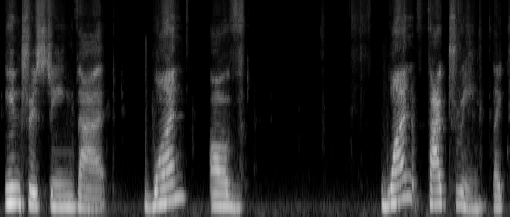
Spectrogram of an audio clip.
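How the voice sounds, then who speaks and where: Woman, live stream host, unhurried, chatty, mid pitch, Tagalog words mixed in. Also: darkish tone, low-quality recording. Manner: chatty, mixes in Tagalog words, drifts between topics. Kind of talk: casual live stream chat reading comments.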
